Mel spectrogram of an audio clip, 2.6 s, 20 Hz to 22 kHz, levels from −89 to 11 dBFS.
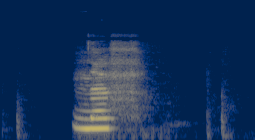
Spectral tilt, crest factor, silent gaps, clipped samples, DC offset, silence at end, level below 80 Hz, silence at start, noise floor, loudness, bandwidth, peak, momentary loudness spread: -3 dB/octave; 20 dB; none; under 0.1%; under 0.1%; 1.15 s; -70 dBFS; 0.75 s; -76 dBFS; -19 LUFS; 7.6 kHz; -4 dBFS; 20 LU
